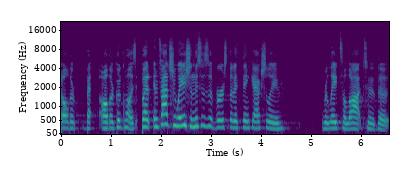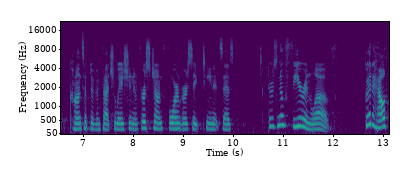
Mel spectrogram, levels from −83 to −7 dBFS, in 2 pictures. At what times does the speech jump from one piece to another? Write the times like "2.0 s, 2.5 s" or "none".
1.5 s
